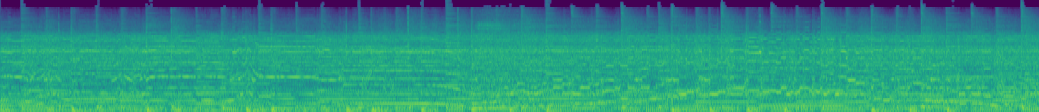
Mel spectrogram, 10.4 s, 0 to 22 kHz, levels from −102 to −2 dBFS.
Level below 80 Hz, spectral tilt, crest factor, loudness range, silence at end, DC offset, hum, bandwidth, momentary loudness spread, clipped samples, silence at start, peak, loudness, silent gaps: -38 dBFS; -3.5 dB/octave; 12 dB; 1 LU; 0 s; 0.7%; none; over 20 kHz; 1 LU; under 0.1%; 0 s; -10 dBFS; -22 LUFS; none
